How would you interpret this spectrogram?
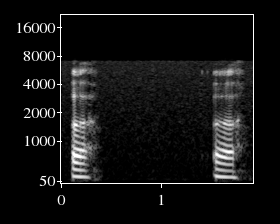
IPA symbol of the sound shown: ə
